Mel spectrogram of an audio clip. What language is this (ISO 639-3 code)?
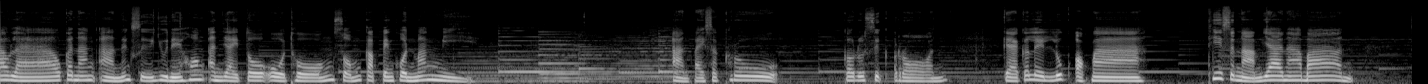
tha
